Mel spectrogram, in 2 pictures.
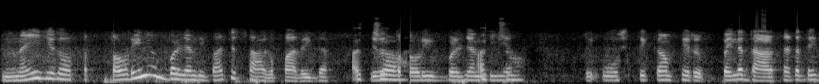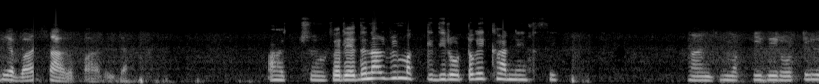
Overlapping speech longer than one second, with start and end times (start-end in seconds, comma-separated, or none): none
